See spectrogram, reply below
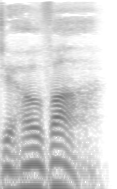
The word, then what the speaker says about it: Jehovah: Over 2,000 different manuscripts show God's name as being pronounced as Jehovah. The ancient rabbis say this is the way God's name is pronounced, and so do the early church fathers.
